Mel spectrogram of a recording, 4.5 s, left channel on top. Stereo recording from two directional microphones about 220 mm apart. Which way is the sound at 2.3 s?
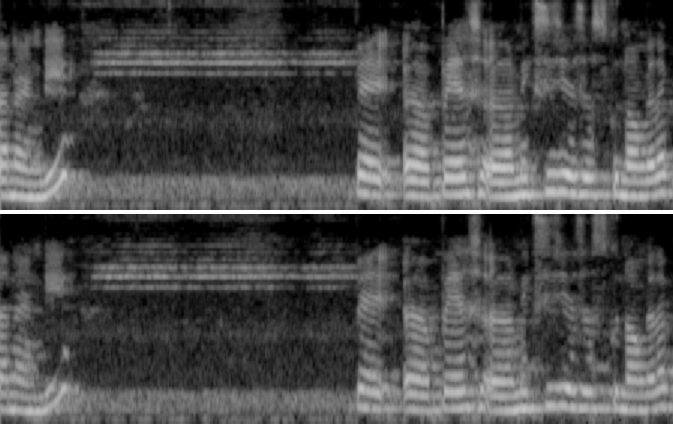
10° left (ahead or behind).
